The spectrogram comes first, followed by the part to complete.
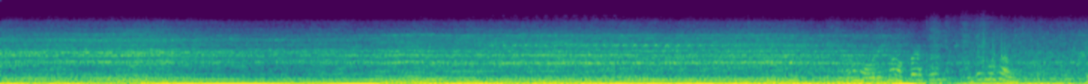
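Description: Boat's outboard motor running steadily at low speed, with a whine of steady tones over a strong low rumble. The rumble dips briefly near the end.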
